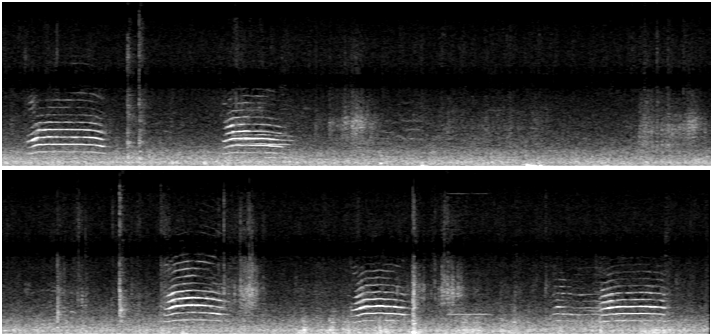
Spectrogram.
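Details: Hungry kittens meowing at dinner time on a typhoon day, several bright, harmonic meows rising then falling, in bursts every few seconds, over a steady hiss of heavy rain.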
